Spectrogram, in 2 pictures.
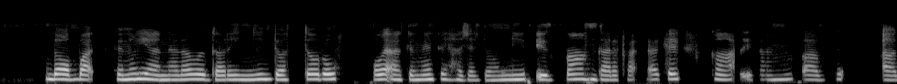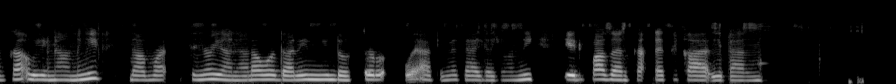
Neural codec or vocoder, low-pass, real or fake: codec, 16 kHz, 1 kbps, X-Codec, HuBERT features, trained on balanced general audio; 7.2 kHz; fake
